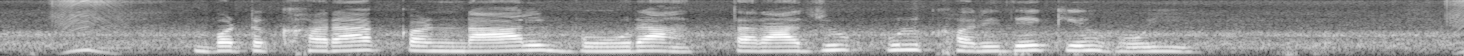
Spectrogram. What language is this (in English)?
Bhojpuri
